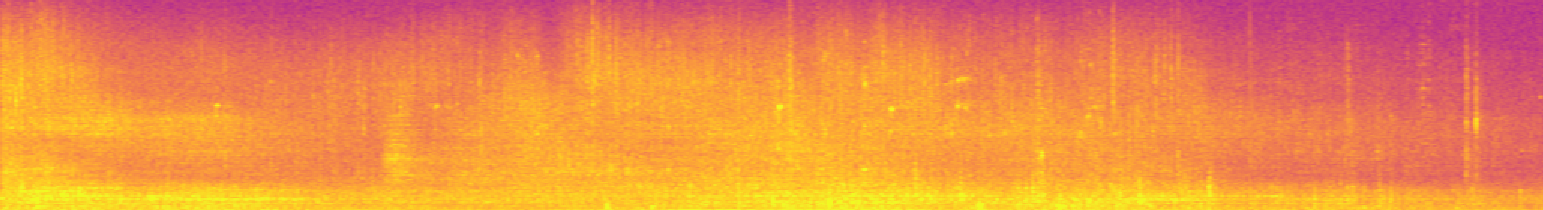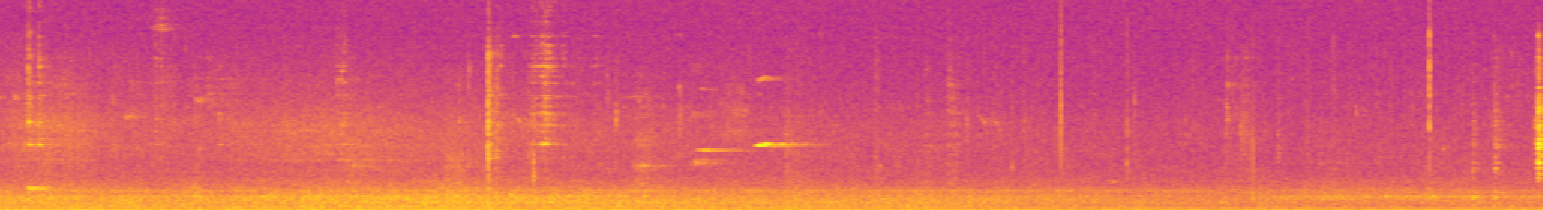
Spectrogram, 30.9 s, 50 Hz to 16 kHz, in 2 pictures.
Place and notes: Berlin: Vermessungspunkt Friedel- / Pflügerstraße - Klangvermessung Kreuzkölln ::: 20.09.2013 ::: 13:16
